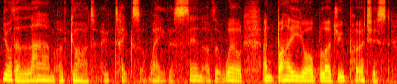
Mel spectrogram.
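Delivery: slow, soft, reverent prayer; just above a whisper, praying to Jesus; hushed worship. Shown as a demonstration. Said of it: "if you whisper it and say".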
